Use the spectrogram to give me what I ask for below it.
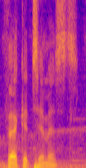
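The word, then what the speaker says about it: Veckatimest: We pronounce it Vecatimus, but we don't really know how it's pronounced.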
